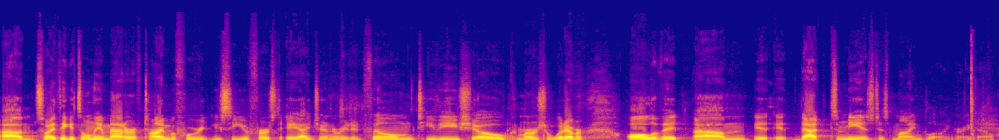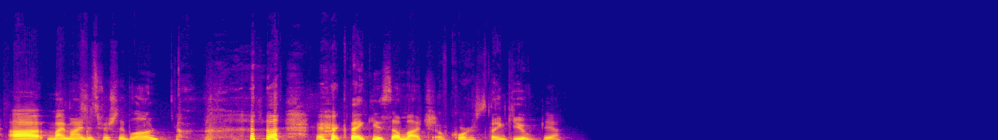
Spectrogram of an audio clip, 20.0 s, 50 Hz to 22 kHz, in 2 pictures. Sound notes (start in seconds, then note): 11.7 laugh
